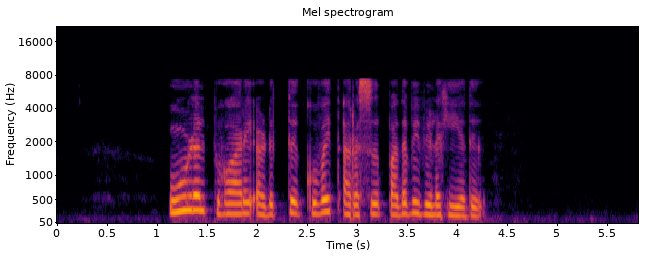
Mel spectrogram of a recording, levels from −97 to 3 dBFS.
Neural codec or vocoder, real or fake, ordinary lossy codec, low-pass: vocoder, 22.05 kHz, 80 mel bands, WaveNeXt; fake; none; 7.2 kHz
